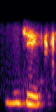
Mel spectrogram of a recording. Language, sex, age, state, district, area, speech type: Urdu, female, 18-30, Delhi, East Delhi, urban, conversation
